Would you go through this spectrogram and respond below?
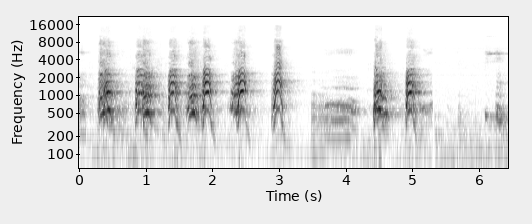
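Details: Domestic Labrador Retriever giving a rapid run of loud, ringing barks, seven in the first three seconds, a brief lull with soft murmuring, then two more barks and a quieter final yelp.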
